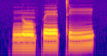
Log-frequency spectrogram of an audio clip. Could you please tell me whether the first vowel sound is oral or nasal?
nasal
